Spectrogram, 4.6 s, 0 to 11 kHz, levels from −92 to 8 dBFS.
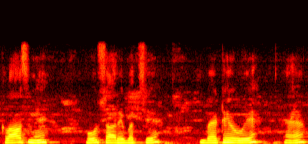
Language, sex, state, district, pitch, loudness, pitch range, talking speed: Hindi, male, Haryana, Charkhi Dadri, 155 Hz, -15 LUFS, 145-170 Hz, 105 wpm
